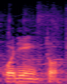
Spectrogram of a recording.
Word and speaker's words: Orient: Assim, se você considerar que a marca é japonesa, a pronúncia no Japão é oriento, né? Então, todo mundo que fala oriento não está errado. Talvez seja a pronúncia mais correta porque a marca é japonesa e essa pronúncia no Japão.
